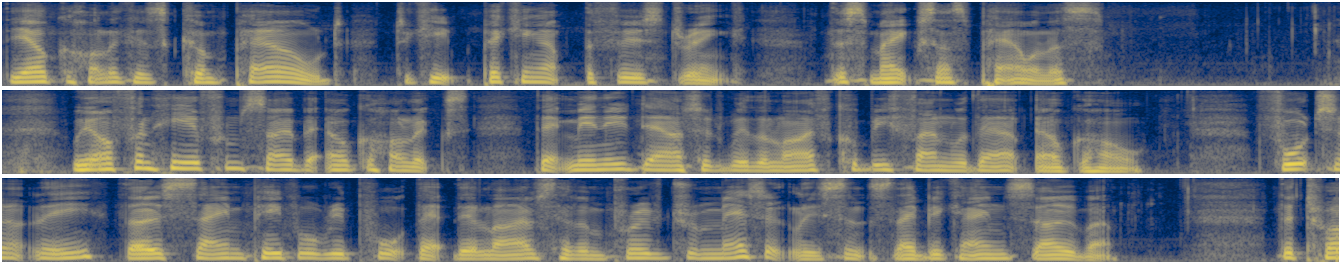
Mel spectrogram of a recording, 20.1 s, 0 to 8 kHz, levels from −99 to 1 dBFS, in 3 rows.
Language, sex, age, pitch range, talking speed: English, male, 50-69, 140-170 Hz, 140 wpm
